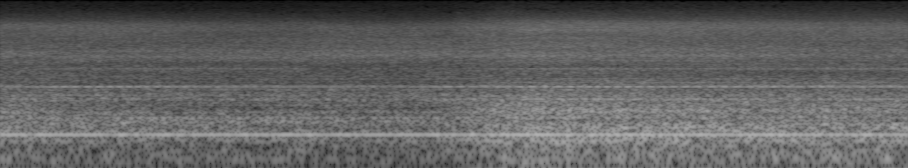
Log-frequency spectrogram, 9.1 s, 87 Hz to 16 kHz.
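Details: PowerMac G5 (A1093, single-core 1.8 GHz) won't start: loud steady fan roar with a constant hum and whistle, no rise or fall, never boots; cause was RAM banks not filled in pairs, and it ran again once corrected.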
